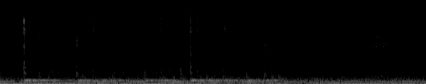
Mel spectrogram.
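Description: Typing on an iPad's on-screen keyboard: a string of light, irregular taps, over a faint steady low hum.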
